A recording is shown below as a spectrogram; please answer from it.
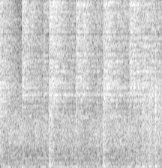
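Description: Live rock band playing an instrumental passage: drums striking a steady beat about three times a second over electric guitars and bass.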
